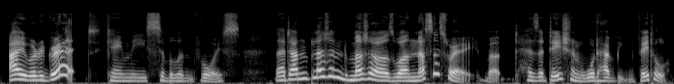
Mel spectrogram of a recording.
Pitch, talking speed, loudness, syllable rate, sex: 195 Hz, 150 wpm, -19 LUFS, 5.6 syllables/s, female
